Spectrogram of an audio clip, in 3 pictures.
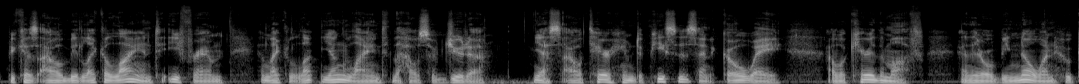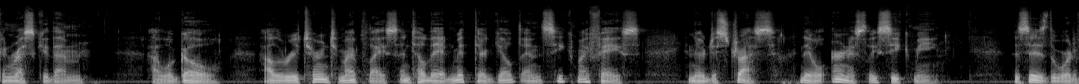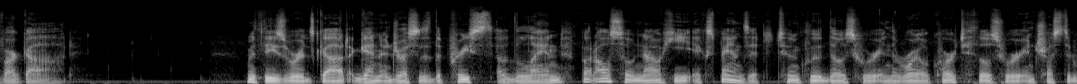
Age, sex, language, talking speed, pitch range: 40-59, male, English, 200 wpm, 80-100 Hz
